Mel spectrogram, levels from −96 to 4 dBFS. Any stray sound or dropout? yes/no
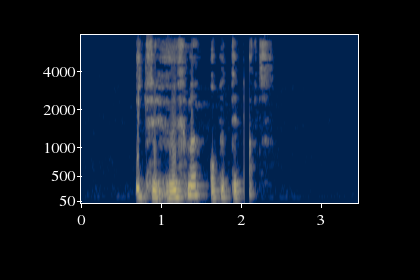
yes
